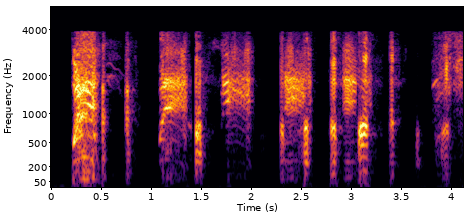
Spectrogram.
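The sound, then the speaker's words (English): Harsh, hacking smoker's coughs come in a string of rough, raspy bursts of uneven length, separated by short gaps, with some throaty wheezing between them. “Like, God, he sounds like my grandmother over there hacking on a Salem.”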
